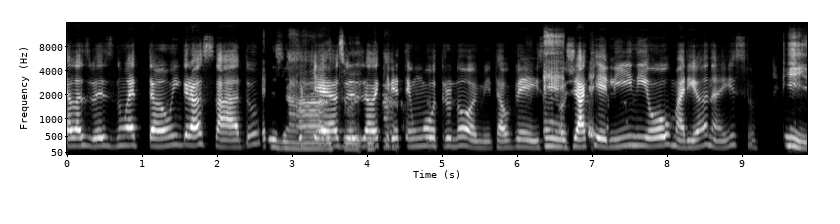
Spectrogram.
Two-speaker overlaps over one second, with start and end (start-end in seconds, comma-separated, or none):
3.1-4.6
